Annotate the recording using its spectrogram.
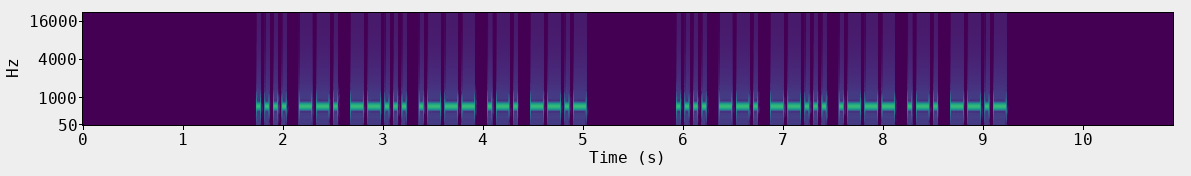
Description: Morse code, heard as a keyed tone, about 27 wpm, 700 Hz. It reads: HG7JRQ HG7JRQ
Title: DXCC-100 Call Signs - 6 Characters - Repeated 2x - 28wpm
